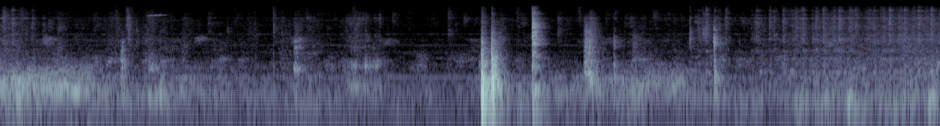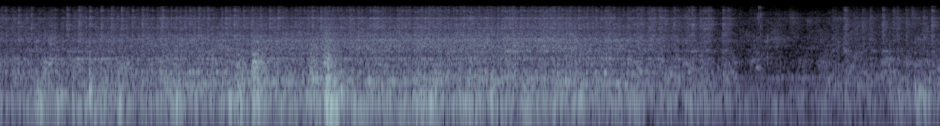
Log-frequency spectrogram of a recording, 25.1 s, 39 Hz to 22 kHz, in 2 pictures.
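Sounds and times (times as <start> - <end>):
small motor running: 10.4 - 22.2.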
